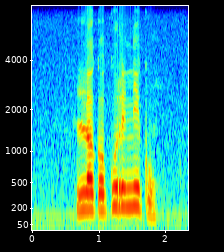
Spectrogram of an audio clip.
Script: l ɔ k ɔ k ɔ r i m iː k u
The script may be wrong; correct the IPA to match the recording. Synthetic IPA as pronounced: l ɔ k ɔ k u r i n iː k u

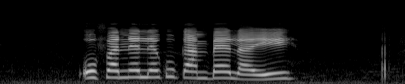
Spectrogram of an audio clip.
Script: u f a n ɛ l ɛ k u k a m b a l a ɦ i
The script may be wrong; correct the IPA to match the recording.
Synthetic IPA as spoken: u f a n ɛ l ɛ k u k a m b ɛ l a ɦ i

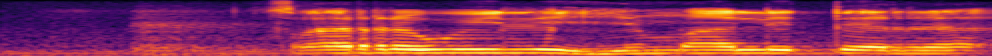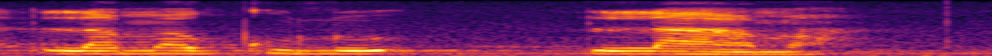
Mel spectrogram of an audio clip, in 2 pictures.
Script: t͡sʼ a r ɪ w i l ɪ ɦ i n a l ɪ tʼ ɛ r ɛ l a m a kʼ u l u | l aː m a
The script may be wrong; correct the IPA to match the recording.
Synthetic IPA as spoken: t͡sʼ a r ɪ w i l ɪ ɦ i m a l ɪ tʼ ɛ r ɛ l a m a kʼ u l u | l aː m a

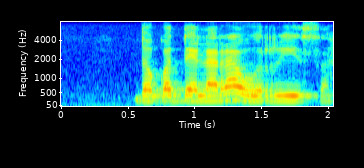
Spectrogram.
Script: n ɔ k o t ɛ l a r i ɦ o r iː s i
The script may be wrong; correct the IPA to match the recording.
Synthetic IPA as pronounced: d ɔ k ɔ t ɛ l a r a ɦ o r iː s a

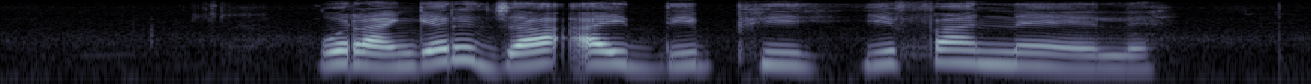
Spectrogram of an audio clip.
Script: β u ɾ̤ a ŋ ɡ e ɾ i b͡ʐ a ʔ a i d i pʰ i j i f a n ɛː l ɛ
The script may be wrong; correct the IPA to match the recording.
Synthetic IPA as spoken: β u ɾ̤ a ŋ ɡ e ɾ i b͡ʐ a ʔ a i d i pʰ i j i f a n ɛː l ɛ

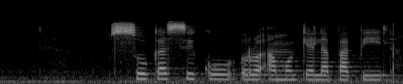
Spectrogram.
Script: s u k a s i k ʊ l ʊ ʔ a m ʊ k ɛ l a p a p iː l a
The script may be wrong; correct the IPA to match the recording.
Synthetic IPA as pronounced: s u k a s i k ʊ r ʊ ʔ a m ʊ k ɛ l a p a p iː l a

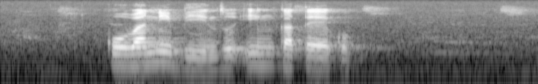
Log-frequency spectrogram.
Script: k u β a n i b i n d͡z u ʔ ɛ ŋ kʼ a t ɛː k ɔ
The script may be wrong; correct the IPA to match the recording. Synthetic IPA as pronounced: k u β a n i b i n d͡z u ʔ i ŋ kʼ a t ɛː k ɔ

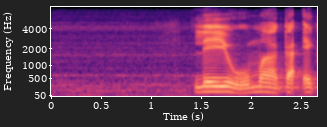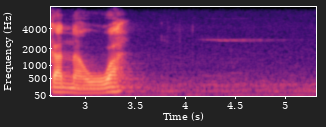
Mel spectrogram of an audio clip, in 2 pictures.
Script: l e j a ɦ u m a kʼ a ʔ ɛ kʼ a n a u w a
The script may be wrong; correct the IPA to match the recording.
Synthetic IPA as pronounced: l e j i ɦ u m a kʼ a ʔ ɛ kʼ a n a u w a

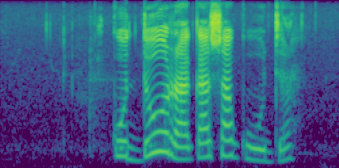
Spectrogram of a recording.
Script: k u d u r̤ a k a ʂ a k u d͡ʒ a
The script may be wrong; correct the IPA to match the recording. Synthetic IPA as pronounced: k u d u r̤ a k a ʂ a k uː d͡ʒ a

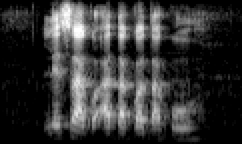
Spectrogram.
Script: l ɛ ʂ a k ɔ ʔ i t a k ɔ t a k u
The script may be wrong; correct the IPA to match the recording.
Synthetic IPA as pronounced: l ɛ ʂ a k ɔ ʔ a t a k ɔ t a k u

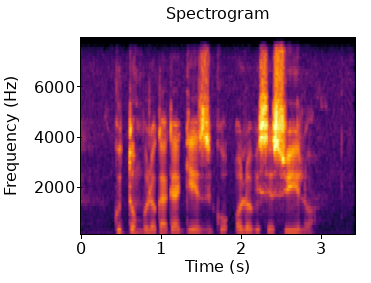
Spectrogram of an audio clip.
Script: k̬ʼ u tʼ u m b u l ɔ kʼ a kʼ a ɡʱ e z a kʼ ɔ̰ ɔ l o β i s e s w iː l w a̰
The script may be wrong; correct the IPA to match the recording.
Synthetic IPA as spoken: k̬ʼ u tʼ o m b u l ɔ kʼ a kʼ a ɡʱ e z i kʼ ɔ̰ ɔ l o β i s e s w iː l w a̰

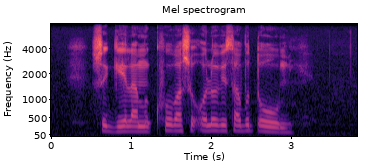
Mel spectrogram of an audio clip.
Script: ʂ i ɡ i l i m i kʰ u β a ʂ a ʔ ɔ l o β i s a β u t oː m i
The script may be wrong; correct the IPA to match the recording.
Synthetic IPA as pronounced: ʂ i ɡ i l a m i kʰ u β a ʂ i ʔ ɔ l o β i s a β u t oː m i

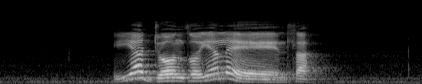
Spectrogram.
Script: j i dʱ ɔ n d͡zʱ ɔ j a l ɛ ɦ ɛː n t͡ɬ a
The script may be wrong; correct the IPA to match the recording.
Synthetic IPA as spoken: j a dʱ ɔ n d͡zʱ ɔ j a l ɛ ɦ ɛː n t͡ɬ a

